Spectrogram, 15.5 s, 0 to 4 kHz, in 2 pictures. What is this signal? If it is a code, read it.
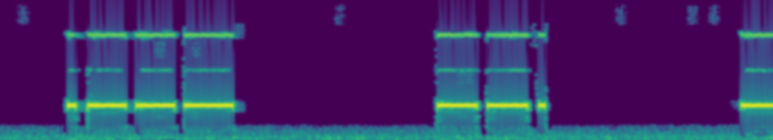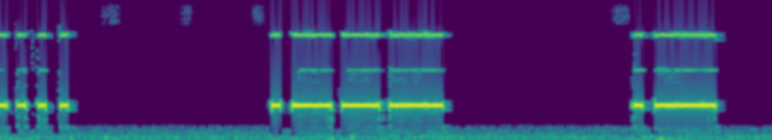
Morse code, heard as a keyed tone, about 13 wpm, spaced as for 4 wpm, 1000 Hz. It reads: JGBJA
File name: Morse Lessons / Morse Lessons / Tape-1B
